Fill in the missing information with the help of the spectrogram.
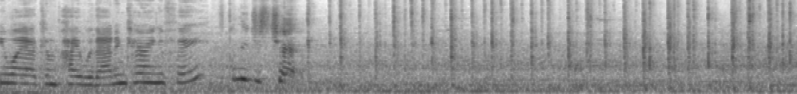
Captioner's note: typing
